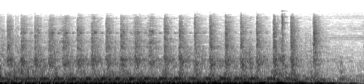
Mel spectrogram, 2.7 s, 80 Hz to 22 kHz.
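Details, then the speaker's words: 3.3 V6 Caravan, engine destroyed by hard driving: hard regular knocking about seven raps a second over rough idle; badly worn bottom end, engine blown. "So this is what she sounds like. Knock, knock, knock. Yep, not good."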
